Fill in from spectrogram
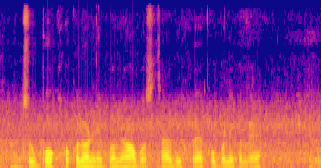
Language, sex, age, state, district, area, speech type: Assamese, male, 18-30, Assam, Nagaon, rural, spontaneous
